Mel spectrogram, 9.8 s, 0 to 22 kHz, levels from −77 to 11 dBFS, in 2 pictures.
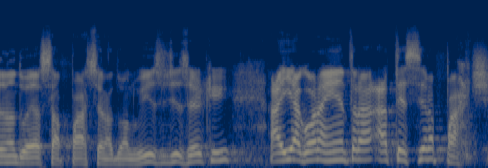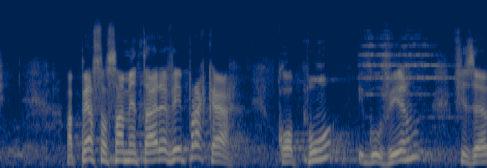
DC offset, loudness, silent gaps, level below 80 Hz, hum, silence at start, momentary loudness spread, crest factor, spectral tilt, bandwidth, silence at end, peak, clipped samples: under 0.1%; -29 LUFS; none; -72 dBFS; none; 0 s; 13 LU; 20 dB; -3 dB/octave; 14 kHz; 0 s; -10 dBFS; under 0.1%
